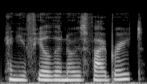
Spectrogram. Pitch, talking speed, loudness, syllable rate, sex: 210 Hz, 245 wpm, -14 LUFS, 5.6 syllables/s, female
